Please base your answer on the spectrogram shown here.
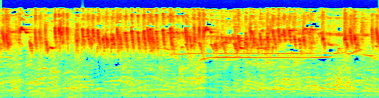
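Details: Young Horsfield's bush lark singing at a contest in Cilacap, a dense run of rapid, rattling high trills mixed with short squeaky whistles, over a faint steady tone and low crowd chatter.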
